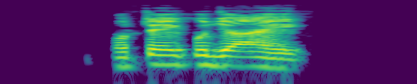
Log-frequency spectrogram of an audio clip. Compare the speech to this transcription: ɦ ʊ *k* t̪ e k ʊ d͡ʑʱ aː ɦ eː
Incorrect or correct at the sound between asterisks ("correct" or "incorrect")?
incorrect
